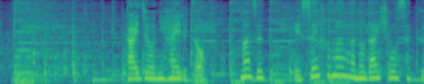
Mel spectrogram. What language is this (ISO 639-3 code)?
jpn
